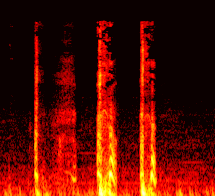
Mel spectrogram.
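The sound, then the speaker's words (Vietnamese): Someone coughs after choking on liquor: a short, sharp cough, then two louder, harsh, rasping coughs spaced about a second apart, with nothing else audible. “vừa bị sặc rượu vừa ho khan nói”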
